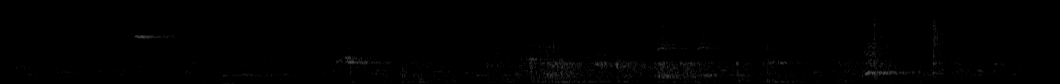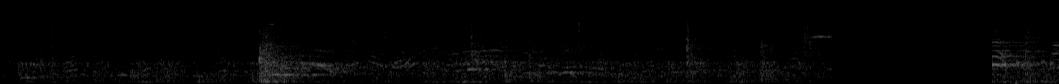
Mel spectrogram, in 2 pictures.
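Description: Sticks clack against a ball and against each other.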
